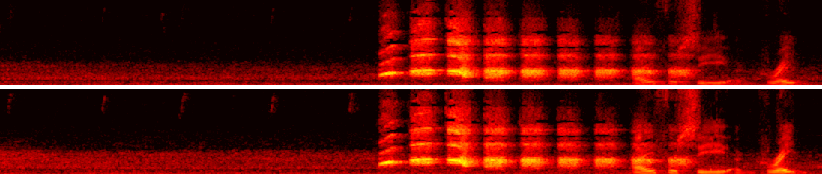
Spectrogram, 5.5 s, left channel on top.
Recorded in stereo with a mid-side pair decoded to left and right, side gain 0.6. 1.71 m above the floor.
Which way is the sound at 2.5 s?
20° right.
